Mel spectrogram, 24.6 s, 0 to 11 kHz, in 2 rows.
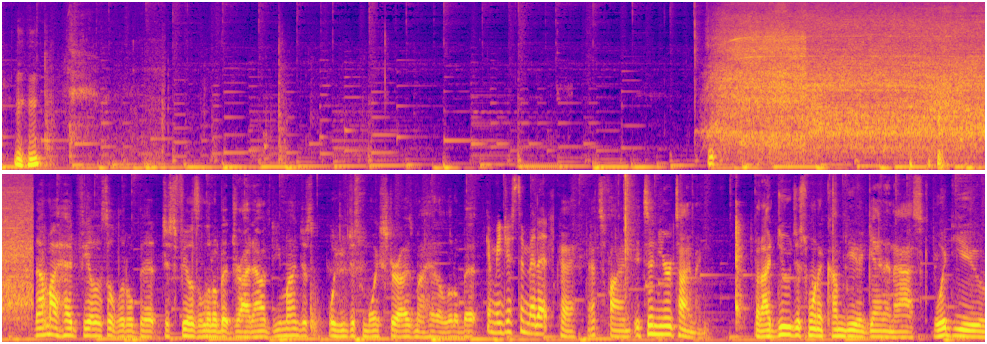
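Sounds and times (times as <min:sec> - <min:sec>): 
speech: 0:00.2 - 0:01.1, 0:08.8 - 0:09.1, 0:12.7 - 0:24.5
hair dryer blowing on wet hair: 0:08.7 - 0:12.7.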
